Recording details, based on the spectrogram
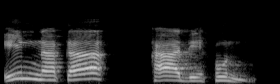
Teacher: innaka bertemu dengan kadihun diidghamkan karena kafnya sama, mutamathilain. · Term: idgham al-kabir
